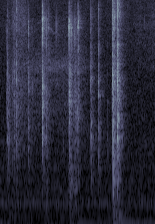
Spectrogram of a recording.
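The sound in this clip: Someone types a git commit message on a computer keyboard: a faint, irregular run of separate key clicks, with one firmer press near the end.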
